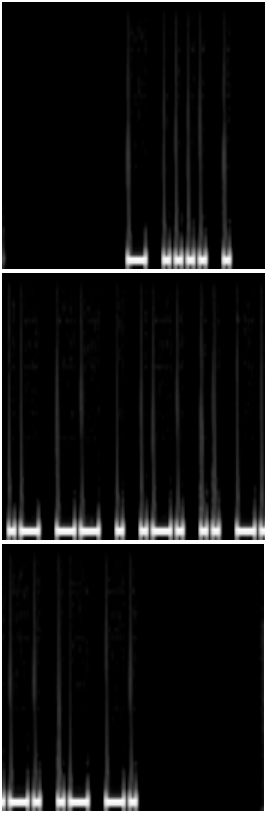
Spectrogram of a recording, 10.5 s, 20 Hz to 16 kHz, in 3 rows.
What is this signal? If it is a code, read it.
Morse code, heard as a keyed tone, about 16 wpm, 700 Hz. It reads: THE AMERICAN
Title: Speed-Racing - Sets of 2 Words 15wpm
